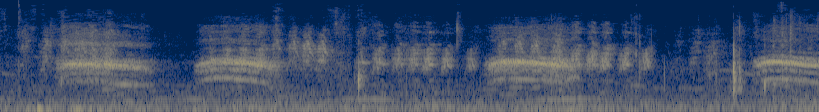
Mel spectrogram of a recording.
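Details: Crows fighting for food, giving harsh caws with a strong banded tone, in three long bursts and a final one, each lasting about half a second.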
